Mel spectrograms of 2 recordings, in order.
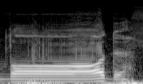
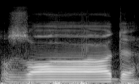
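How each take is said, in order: First: The name begins with a D sound. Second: The name begins with a Z sound. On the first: The speaker calls it right. "The correct and verify the pronunciation of this letter is dod" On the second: The speaker calls it wrong. "some people read this letter like zod. Okay, so this is the wrong way"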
